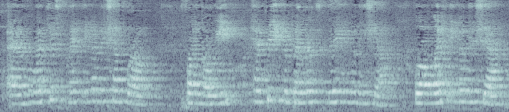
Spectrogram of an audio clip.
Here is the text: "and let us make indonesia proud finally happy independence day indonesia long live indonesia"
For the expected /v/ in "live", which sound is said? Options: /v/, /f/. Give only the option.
/f/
